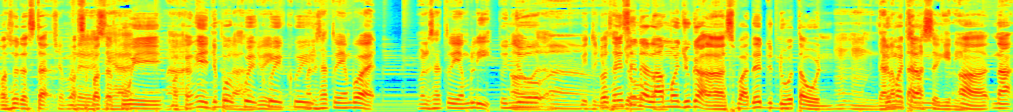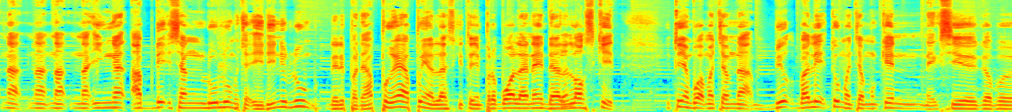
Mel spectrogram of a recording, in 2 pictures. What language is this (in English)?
Malay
